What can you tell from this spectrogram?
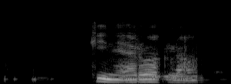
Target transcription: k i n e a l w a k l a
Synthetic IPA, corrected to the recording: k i n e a ɾ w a k l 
